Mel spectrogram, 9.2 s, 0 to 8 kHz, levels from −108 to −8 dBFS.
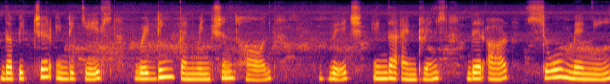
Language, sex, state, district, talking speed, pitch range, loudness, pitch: English, female, Punjab, Pathankot, 90 wpm, 195-230 Hz, -18 LUFS, 210 Hz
